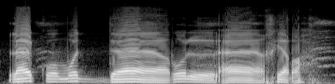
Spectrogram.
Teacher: alif lamnya diidgamkan dimasukkan ke huruf dal langsung ditekan di dalnya yang tasdid · Da ada mad tabi'i lagi, fathah bertemu dengan alif, 2 harakat panjang lafal da. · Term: alif lam syamsiyah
